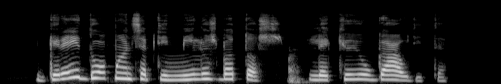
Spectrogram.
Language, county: Lithuanian, Alytus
